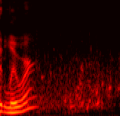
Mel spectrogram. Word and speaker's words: lure: I've been saying them both the same. So there's it's not just lore and lore. It's lore and lure.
